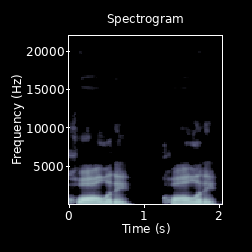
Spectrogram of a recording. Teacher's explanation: After the ol, I hear a schwa, which is this very weak, kind of featureless vowel sound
